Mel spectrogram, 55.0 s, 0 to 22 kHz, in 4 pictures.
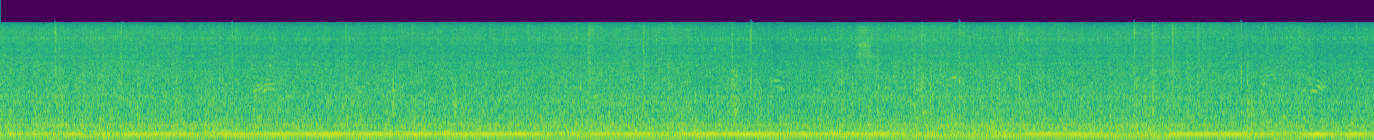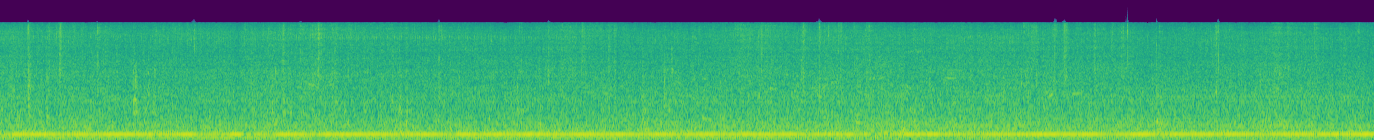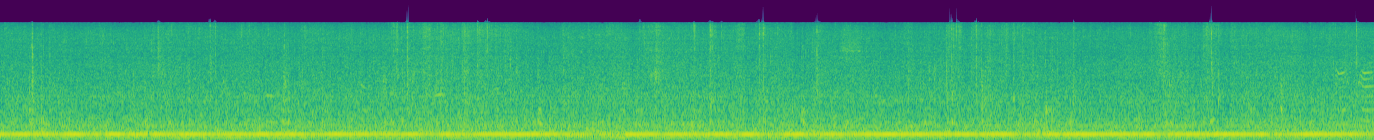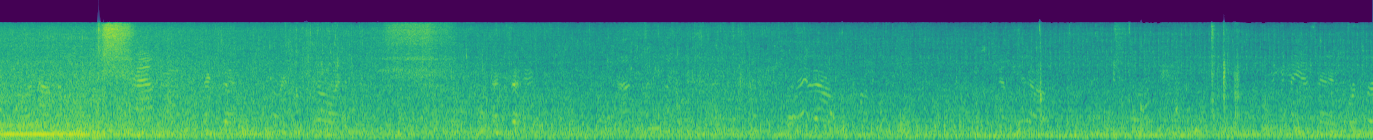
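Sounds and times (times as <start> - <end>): outboard motor humming: 0.0 - 54.9
water noise: 0.0 - 54.9
wind: 0.0 - 54.9.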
